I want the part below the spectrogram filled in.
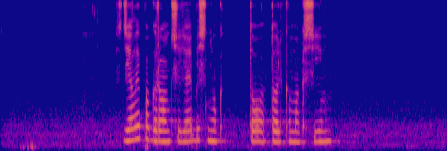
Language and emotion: Russian, sad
